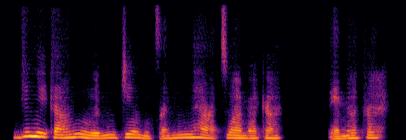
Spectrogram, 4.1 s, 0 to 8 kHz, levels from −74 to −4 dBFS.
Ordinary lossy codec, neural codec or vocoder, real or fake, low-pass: none; codec, 16 kHz, 0.5 kbps, FreqCodec, smaller model; fake; none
